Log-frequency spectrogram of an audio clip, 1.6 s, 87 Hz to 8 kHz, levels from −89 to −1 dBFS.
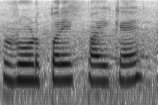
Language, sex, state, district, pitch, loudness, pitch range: Hindi, female, Uttar Pradesh, Shamli, 255 Hz, -13 LUFS, 245-255 Hz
